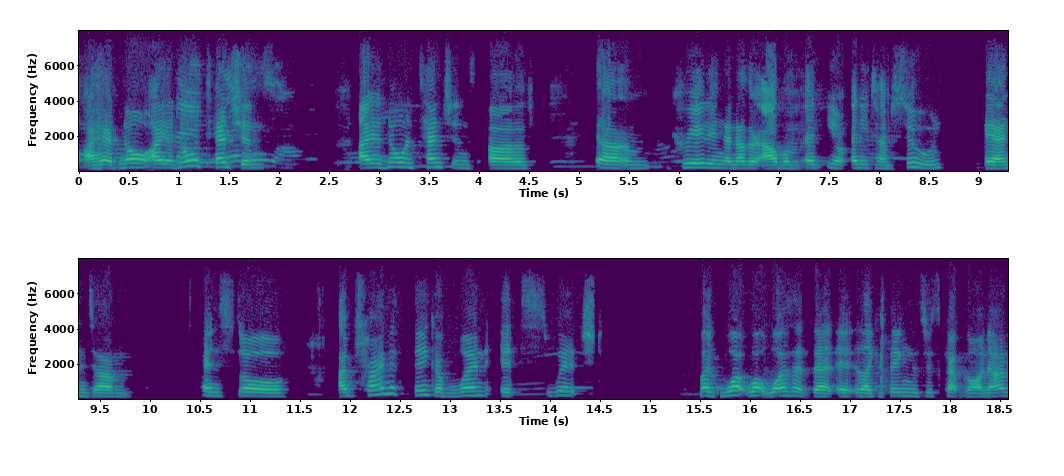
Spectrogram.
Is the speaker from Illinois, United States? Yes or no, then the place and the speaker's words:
yes; Waukegan, Illinois, United States; a local band in Waukegan, my hometown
